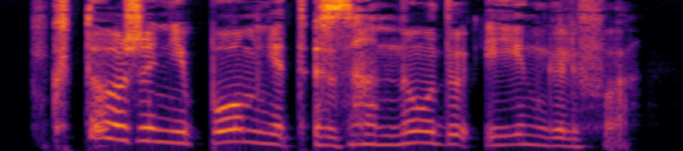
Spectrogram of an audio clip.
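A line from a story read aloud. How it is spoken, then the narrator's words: Laughing. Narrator (Russian): рассмеялся ковбой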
